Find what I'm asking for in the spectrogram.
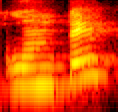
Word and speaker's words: Kunte: Es que mi nombre está un poco raro, pero en TikTok me pueden encontrar como Carla con K, Z y Kunte, que se escribe K-U-N-T-E.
